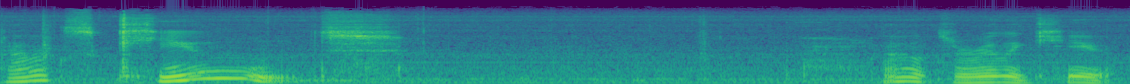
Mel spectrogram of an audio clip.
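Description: A woman with a croaky voice, feeling like she's getting sick, musing aloud and gushing over her craft project at a table indoors. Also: on the low side, huge pitch swings, drawn-out words, background noise. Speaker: craft channel host. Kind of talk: casual crafting commentary.

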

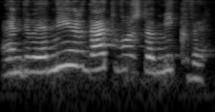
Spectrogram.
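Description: An older woman speaking haltingly over a video call, with many fillers and restarts. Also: high-pitched. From Slovakia, Hungarian-speaking border town. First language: Hungarian. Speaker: interviewee, artist and Holocaust survivor's daughter. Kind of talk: video-call interview, showing slides. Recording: dull lo-fi call audio.

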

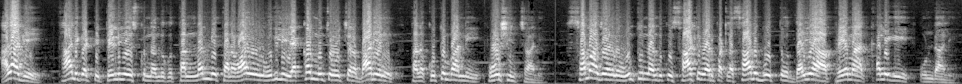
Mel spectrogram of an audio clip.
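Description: A man's voice: high voice, expressive, moderate pace, a little mellow, faint music behind, low-quality recording. A man playing a self-righteous village employer who argues firmly and insistently in a dramatised moral story. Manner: argumentative, insistent.

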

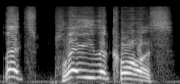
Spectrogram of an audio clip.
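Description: A man's voice: very high-pitched, very animated, very slow, no echo, studio quality, heavily acted. A man voicing a jolly, boastful golfing mouse in a video game, with a hearty, showy manner. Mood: eager. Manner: showy, self-satisfied, hearty. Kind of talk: video game cutscene acting.

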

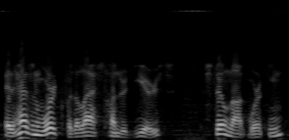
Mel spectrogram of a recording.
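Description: A man's voice: lowish voice, a little slow, mellow. A man calling in to a live show, blunt and complaining. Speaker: caller. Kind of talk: phone-in call. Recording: phone line.

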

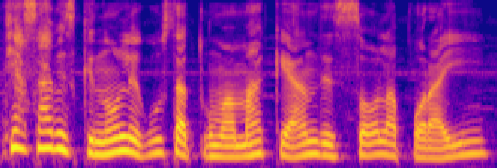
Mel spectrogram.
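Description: A woman's voice: lowish voice, animated, moderate pace, darkish tone, natural voice. A woman playing a protective, worried old village grandmother in a radio drama, tender but admonishing.

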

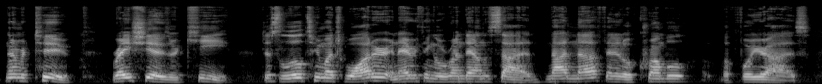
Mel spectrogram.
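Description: A man's voice: mid-range voice, moderate pace, fairly bright tone. A young man in a bedroom giving upbeat tips straight to his webcam. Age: young adult. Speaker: student presenter. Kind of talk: presenting tips to camera. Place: bedroom, indoors.

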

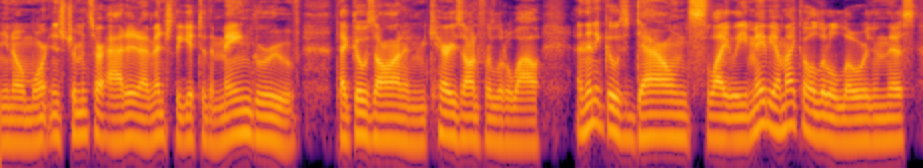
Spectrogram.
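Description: Young male tutor, slightly raspy, lower register, laid-back conversational delivery, home desk mic. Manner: relaxed, chatty, filler-heavy explaining. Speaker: music production tutor. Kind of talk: casual tutorial walkthrough. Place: small room at home.

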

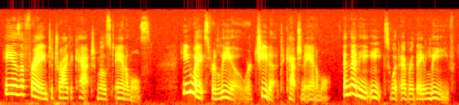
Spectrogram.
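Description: A woman's voice: fairly low pitch, big pitch swings, normal speed, vocal fry, a little mellow. Woman as a kindly, reassuring father chimpanzee. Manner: explaining patiently to a little bear.

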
